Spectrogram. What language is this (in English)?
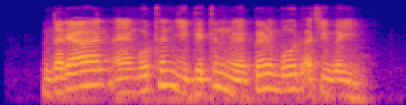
Sindhi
